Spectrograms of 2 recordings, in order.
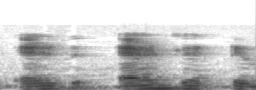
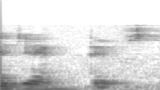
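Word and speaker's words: adjective: noun pronoun verb एडजेक्टिव देखिए इसे एडजेक्टिव नहीं बोलना है ए और डी जब आते हैं तो डी ए डी और जे जब साथ में आते हैं तो डी साइलेंट ता है तो हम इसे बोलेंगे एडजेक्टिव एडजेक्टिव फिर प्रीपोजिशन प्रीपोजिशन इंटरक्लाउड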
